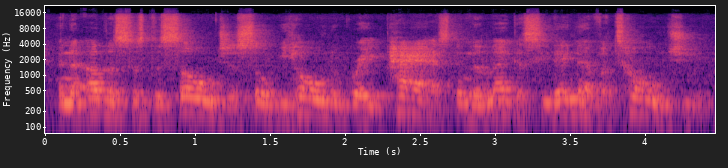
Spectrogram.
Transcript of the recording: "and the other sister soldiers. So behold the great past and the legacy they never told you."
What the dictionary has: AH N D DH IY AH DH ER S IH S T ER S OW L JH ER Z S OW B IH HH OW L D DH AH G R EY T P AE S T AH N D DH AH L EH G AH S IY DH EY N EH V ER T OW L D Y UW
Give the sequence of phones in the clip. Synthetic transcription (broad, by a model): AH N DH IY AH DH ER S IH S T ER S OW L JH ER Z S OW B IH HH OW L D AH G R EY T P AE S T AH N DH AH L EH G AH S IY DH EY N EH V ER T OW L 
